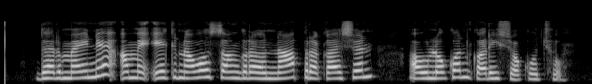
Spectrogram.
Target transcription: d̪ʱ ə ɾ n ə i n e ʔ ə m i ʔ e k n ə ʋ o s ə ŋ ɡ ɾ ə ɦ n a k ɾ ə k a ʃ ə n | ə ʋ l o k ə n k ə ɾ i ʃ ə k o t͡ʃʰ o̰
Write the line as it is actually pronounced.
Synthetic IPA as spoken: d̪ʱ ə ɾ m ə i n e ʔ ə m e ʔ e k n ə ʋ o s ə ŋ ɡ ɾ ə ɦ n a p ɾ ə k a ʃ ə n | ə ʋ l o k ə n k ə ɾ i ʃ ə k o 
